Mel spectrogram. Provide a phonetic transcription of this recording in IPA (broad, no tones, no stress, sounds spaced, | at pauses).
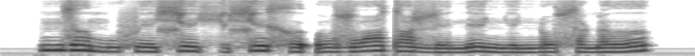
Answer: n z ə m u f e ɕ e ç ɘ ɕ e x ə ʔ u zˤ u dˤ ɘ ɮ e n e ɲ e ɲ u sˤ ə ɳ ə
